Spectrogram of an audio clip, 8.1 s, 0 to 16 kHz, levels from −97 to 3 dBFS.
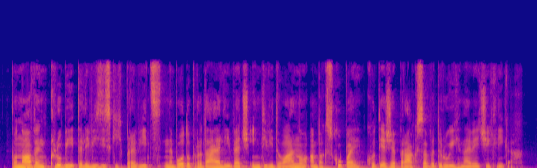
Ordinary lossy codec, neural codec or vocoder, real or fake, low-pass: MP3, 64 kbps; none; real; 9.9 kHz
